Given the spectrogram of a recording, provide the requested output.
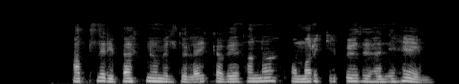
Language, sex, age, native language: Icelandic, male, 20-29, Icelandic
